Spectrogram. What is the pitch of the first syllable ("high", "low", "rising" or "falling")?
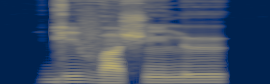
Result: high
